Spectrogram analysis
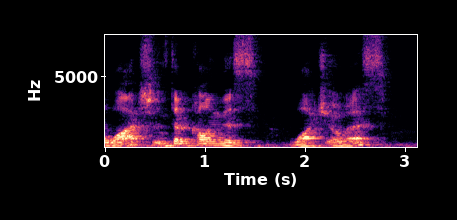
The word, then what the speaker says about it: watchOS: By the same token, their new OS for the Apple Watch, instead of calling this Watch OS, we call it Watchos. It rhymes with nachos. We got tacos and nachos.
